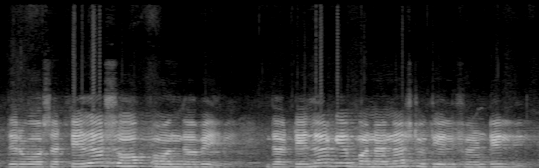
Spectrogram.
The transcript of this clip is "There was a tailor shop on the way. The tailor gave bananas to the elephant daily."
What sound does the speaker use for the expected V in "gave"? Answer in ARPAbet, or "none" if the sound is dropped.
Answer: P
